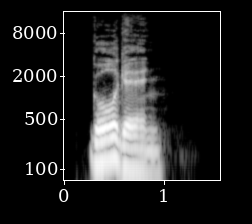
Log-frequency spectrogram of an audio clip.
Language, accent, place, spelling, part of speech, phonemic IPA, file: German, Germany, Berlin, gurgeln, verb, /ˈɡʊrɡəln/, De-gurgeln.ogg
- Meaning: 1. to gargle 2. to gurgle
